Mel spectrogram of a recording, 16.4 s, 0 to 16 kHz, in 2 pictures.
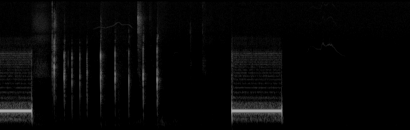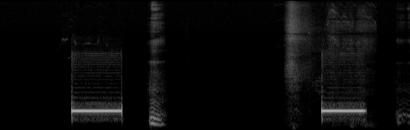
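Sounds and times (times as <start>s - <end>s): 
telephone ringing tone of an outgoing call: 0.0s - 0.7s, 4.6s - 5.7s, 9.6s - 10.7s, 14.6s - 15.6s.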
